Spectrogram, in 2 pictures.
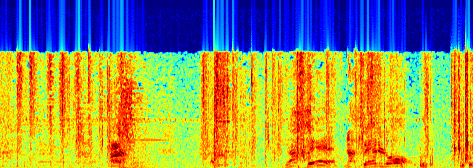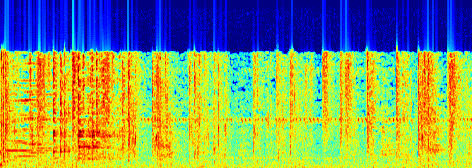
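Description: Footsteps crunch quickly over rough ground.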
